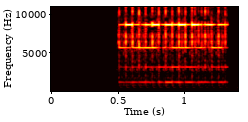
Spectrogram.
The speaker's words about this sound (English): Uh-oh. Phone's ringing.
